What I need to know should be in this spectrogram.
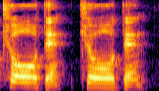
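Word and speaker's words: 経典: 이 발음은 쿄로 갑니다. 그래서 따로 뺐네요. 쿄텐.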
